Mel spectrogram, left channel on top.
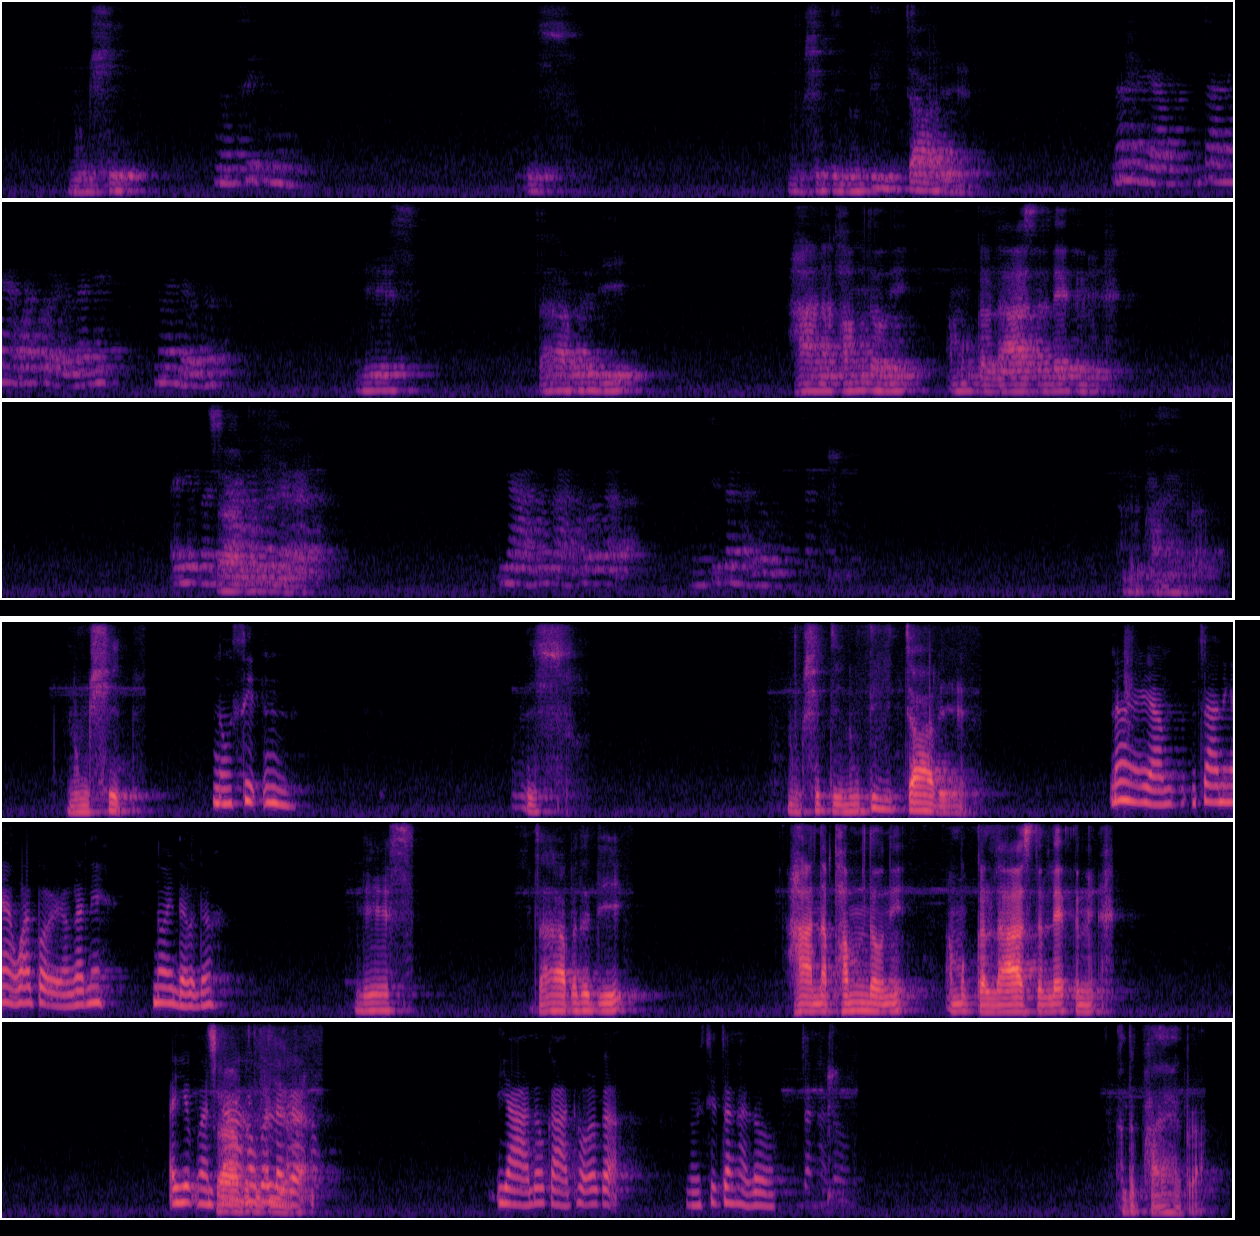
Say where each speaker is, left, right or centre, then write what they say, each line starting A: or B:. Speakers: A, on the right (about 60°); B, on the right (about 40°).
A: ꯅꯨꯡꯁꯤꯠ
B: ꯅꯨꯡꯁꯤꯠ ꯎꯝ
A: ꯑꯁ ꯅꯨꯡꯁꯤꯠꯇꯤ ꯅꯨꯡꯇꯤꯒꯤ ꯆꯥꯔꯤꯌꯦ
B: ꯅꯪ ꯌꯥꯝ ꯆꯥꯅꯤꯡꯉꯥꯏ ꯋꯥꯠꯄ ꯑꯣꯏꯔꯝꯒꯅꯤ ꯅꯣꯏꯗꯕꯗꯣ
A: ꯏꯁ ꯆꯥꯕꯗꯗꯤ ꯍꯥꯟꯅ ꯐꯝꯗꯧꯅꯤ ꯑꯃꯨꯛ ꯀꯂꯥꯁꯇ ꯂꯦꯞꯀꯅꯤ
B: ꯑꯌꯨꯛ ꯉꯟꯇꯥ
A: ꯆꯥꯕꯗꯗꯤ
B: ꯍꯧꯒꯠꯂꯒ
A: ꯌꯥꯔꯦ
B: ꯌꯥꯗꯣ ꯀꯥ ꯊꯣꯛꯑꯒ ꯅꯨꯡꯁꯤꯠ ꯆꯪꯍꯜꯂꯣ
A: ꯆꯍꯂꯣ ꯑꯗꯨ ꯐꯥꯏ ꯍꯥꯏꯕ꯭ꯔꯥ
